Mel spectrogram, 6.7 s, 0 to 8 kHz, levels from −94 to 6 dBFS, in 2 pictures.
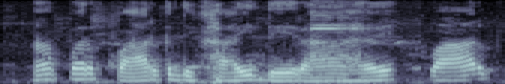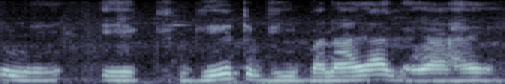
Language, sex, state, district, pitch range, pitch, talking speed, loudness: Hindi, male, Bihar, Saran, 140-165 Hz, 150 Hz, 140 wpm, -20 LUFS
